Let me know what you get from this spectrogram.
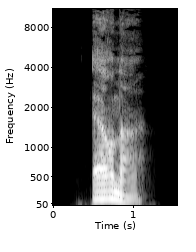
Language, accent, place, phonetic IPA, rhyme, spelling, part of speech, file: German, Germany, Berlin, [ˈɛʁna], -ɛʁna, Erna, proper noun, De-Erna.ogg
- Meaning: a female given name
